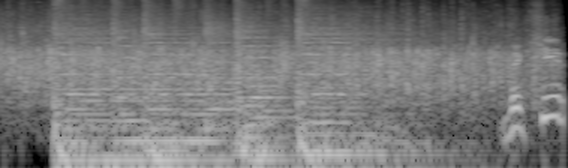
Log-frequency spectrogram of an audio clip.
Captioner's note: audience applauding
